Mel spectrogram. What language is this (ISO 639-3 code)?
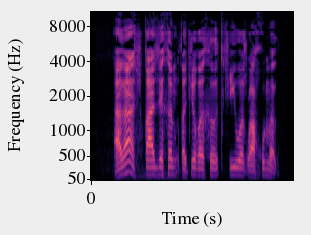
kbd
